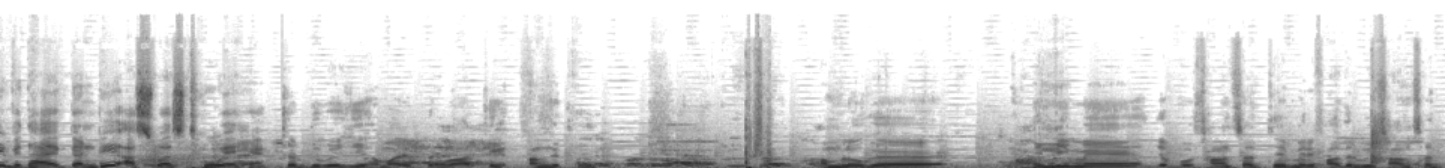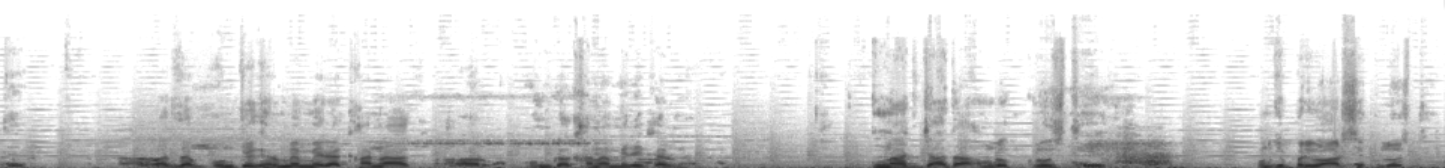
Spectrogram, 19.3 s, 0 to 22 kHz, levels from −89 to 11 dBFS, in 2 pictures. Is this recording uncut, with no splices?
no; 1 cut; at 1.8 s

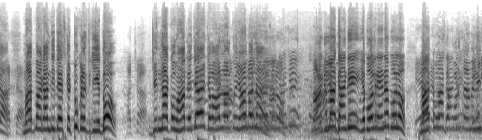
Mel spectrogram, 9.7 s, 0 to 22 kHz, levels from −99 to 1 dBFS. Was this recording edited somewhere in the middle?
no; 0 cuts

